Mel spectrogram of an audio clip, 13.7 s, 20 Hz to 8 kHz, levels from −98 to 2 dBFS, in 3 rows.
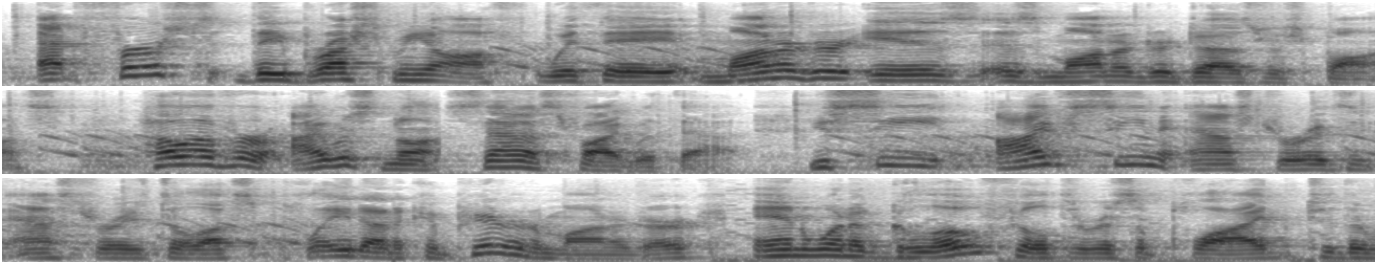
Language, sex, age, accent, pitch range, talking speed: English, male, 40-59, American, 125-180 Hz, 170 wpm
